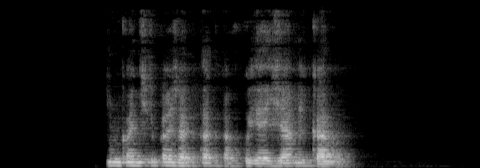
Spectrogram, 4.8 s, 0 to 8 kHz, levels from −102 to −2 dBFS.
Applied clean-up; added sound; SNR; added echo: neural mask model DeepFilterNet 3.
